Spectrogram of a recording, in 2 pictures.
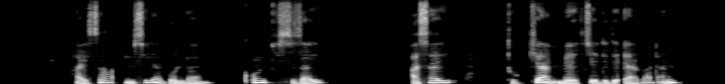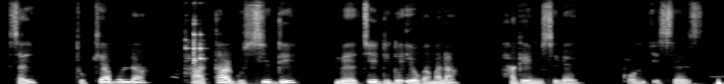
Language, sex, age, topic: Gamo, male, 18-24, agriculture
